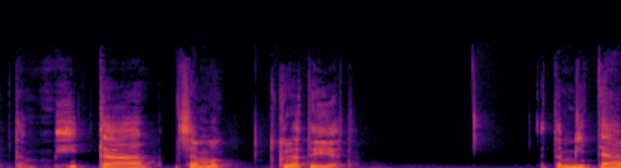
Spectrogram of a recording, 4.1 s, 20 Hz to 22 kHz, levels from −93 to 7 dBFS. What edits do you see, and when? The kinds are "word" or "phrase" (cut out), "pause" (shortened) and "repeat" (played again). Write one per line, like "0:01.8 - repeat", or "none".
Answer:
0:01.1 - word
